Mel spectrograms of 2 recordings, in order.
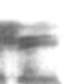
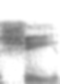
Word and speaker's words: Sidhe: she. It's spelled Sidhe. The she, which is the spirits, Yeah.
